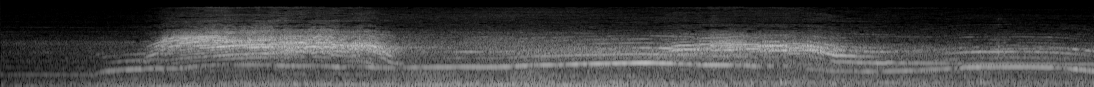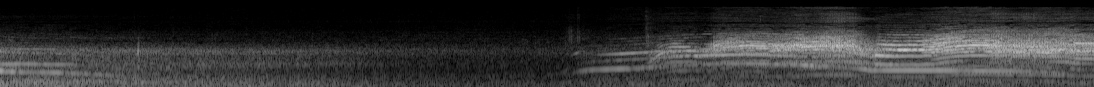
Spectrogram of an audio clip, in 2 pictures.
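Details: Two cats making funny noises: a loud wavering yowl followed by a long low moaning tone that slides and fades, a quiet gap, then another strong harmonic wail at the end.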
